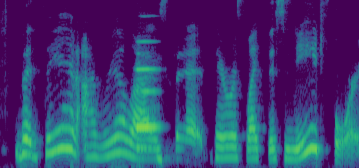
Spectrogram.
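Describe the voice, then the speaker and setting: A woman with a Southern US accent talks in a fairly high pitch with very wide swings. The sound is dry and close, with no echo. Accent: Southern drawl. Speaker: homeschooling mom and blogger. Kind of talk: casual chat. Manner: animated.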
